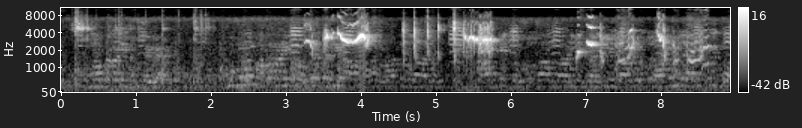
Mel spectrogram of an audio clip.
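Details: Pet cockatiel whistling indoors: short chirpy warbled notes in bursts through the middle and end, heard over Hindi speech in the background.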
